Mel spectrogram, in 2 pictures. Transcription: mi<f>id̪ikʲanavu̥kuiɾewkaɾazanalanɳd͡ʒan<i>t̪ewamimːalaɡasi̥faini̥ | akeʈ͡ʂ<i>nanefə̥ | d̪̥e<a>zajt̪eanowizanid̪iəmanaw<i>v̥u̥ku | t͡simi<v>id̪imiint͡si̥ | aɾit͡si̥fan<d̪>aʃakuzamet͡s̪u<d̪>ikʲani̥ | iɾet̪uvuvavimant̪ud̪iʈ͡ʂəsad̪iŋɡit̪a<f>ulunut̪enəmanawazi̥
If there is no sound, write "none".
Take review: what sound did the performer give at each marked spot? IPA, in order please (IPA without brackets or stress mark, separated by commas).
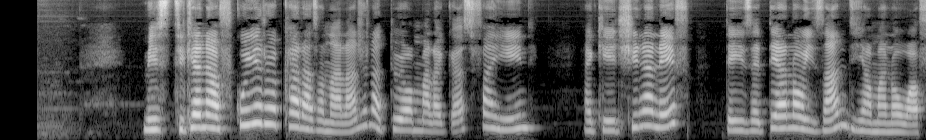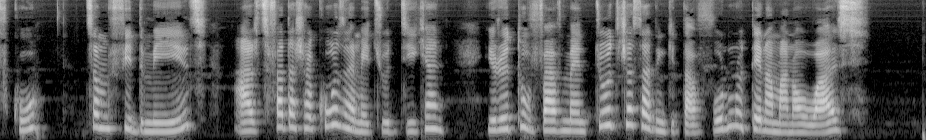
s, a, i, i, a, f, t̪, d̪, v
